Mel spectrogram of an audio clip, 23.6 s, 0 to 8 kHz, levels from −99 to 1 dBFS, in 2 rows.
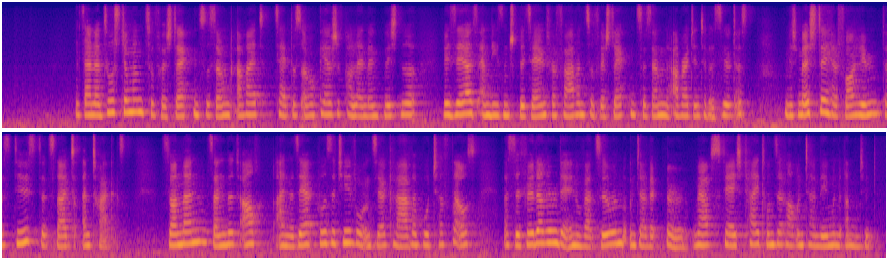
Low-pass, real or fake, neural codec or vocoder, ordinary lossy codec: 7.2 kHz; fake; codec, 16 kHz, 0.5 kbps, FunCodec, trained on Chinese and English, 25 frames a second; none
